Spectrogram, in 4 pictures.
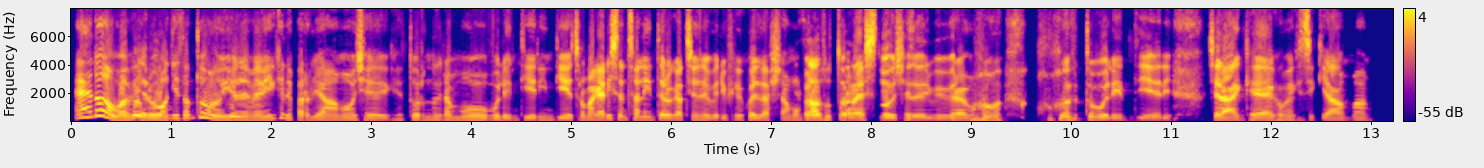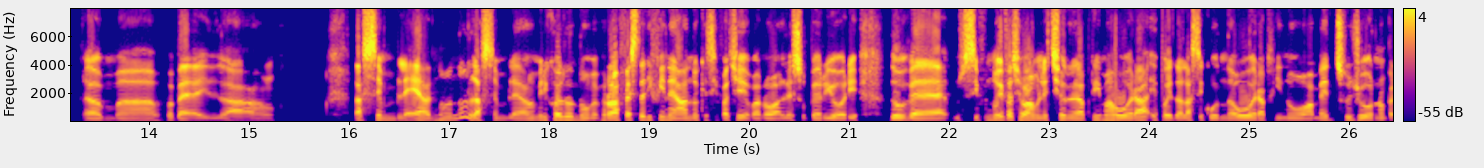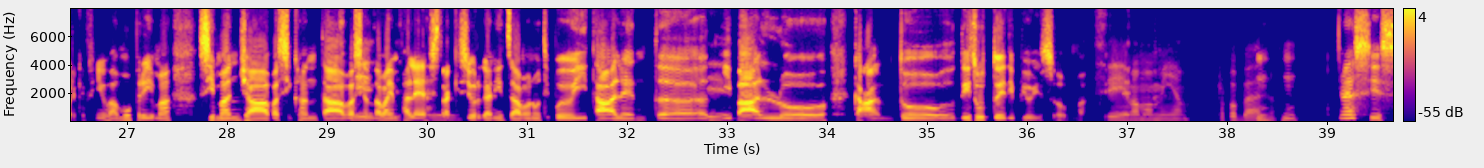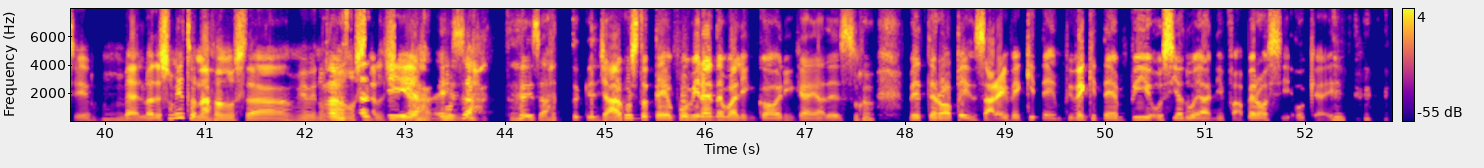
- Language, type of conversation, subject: Italian, unstructured, Qual è stato il tuo ricordo più bello a scuola?
- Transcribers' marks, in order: "cioè" said as "ceh"; laughing while speaking: "rivivremmo molto volentieri"; in English: "talent"; unintelligible speech; "proprio" said as "propo"; laughing while speaking: "Esatto, esatto"; other background noise; chuckle; chuckle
